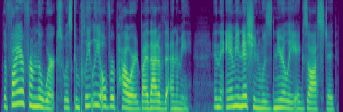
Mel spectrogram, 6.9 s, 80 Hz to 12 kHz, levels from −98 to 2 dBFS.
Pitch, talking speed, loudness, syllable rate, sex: 230 Hz, 165 wpm, -16 LUFS, 5.4 syllables/s, female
